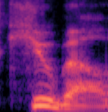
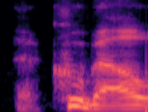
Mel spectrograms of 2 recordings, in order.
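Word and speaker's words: Aubé-Kubel: it's not always right they had Nicholas obey cubelle wrong and still do it's cubelle not kubel which is what in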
